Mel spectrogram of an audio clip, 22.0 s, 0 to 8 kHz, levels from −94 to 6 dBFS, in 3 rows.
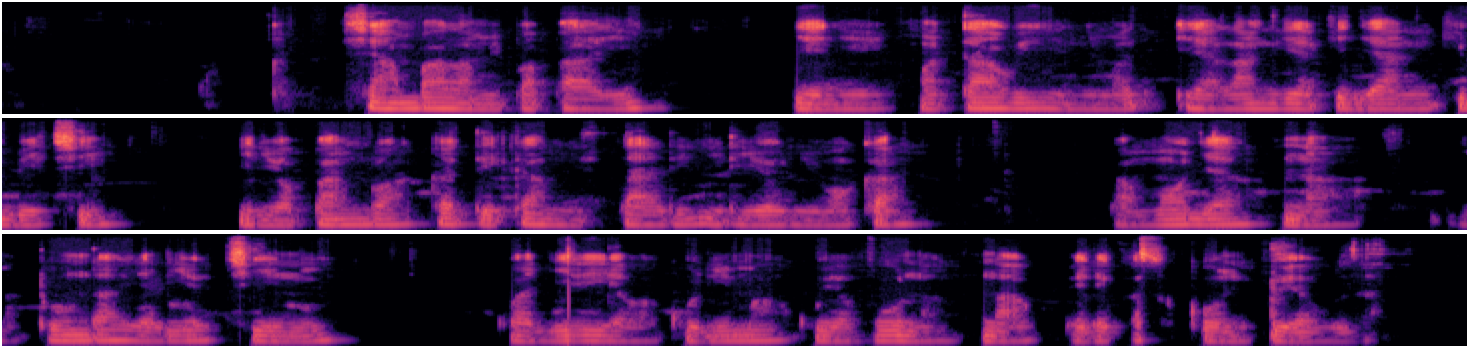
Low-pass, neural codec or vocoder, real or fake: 7.2 kHz; none; real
